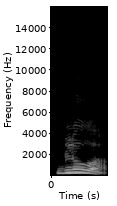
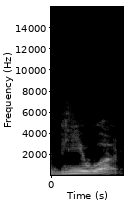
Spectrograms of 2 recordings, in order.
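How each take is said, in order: First: BLUER without a Y sound, BLOO-uh; teacher's model BLUER, said bloo-uh; corrected BLUER. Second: BLUER with a Y glide, BLYOO-er; Indian pronunciation of BLUER. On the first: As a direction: glide from OO to UH in BLUER, dropping the R. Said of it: "ear sound is not pronounced, it is". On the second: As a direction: slip a Y sound into BLUER, as many Indian speakers do. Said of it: "Most of the Indian pronunciations". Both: Shown as a demonstration.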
